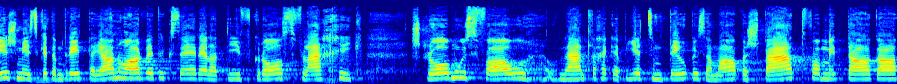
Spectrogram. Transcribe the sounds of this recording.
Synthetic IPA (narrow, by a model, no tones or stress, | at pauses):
ɪʃmiəsɡɛdɑmd̪ɾɪt̪ːəjɑnuɑːɾʋɪdəɾkseːɾɛlɑt̪iːfɡ̥roːsflæχik | ʃtɾoːmusfɑlʊfəmlænt̪ləχəɡ̥ɛb̥iət̚t͡sʊmt̪ɪwbɪsɑmɑːb̥əʃpæːtfɔrmɪtɑːɡɑː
